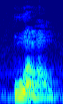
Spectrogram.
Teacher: Termina com B de bola, mas o som é de P de pato, um P mudo, né?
